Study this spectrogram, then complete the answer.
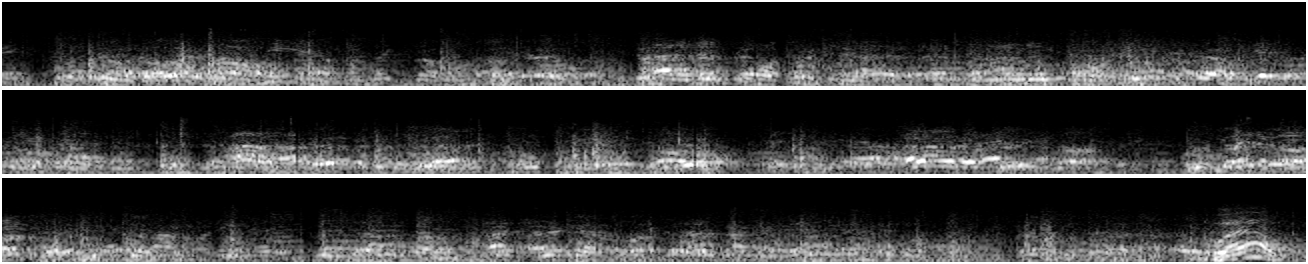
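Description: A young woman sings with a full, swooping voice.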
